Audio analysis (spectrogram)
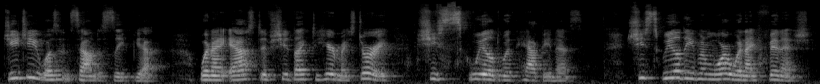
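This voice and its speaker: Bright, creaky-voiced woman reading aloud. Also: medium pitch, normal speed. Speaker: read-aloud reader. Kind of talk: children's storybook narration. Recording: echoey room.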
